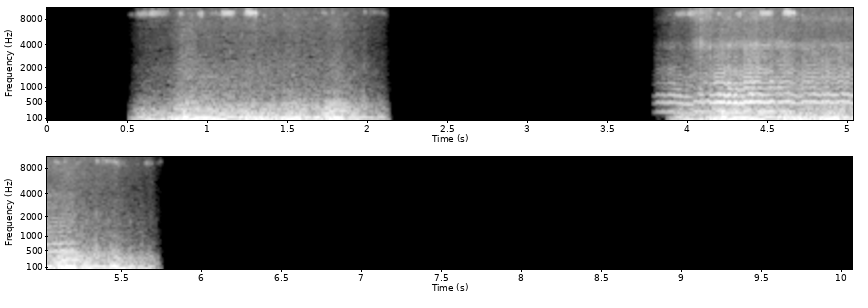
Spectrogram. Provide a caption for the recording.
A humming bird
